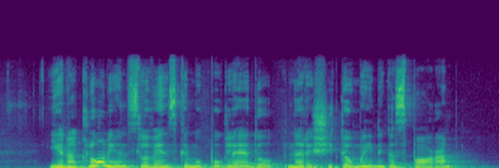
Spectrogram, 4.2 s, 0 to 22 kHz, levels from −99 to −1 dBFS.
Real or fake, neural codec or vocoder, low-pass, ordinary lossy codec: real; none; 14.4 kHz; none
